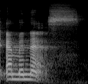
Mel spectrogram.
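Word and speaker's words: M&S: marks and spencer but you could also say m s so it's very common to hear oh i need to go to mns and so it's not eminems it's not something else it's max and spencer so here you go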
